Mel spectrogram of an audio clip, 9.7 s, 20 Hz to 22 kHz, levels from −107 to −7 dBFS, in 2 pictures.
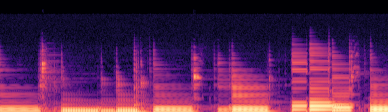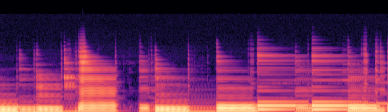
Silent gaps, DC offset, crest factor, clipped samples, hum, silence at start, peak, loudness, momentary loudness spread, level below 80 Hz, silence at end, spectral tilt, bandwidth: none; under 0.1%; 14 dB; under 0.1%; none; 0 s; -2 dBFS; -19 LUFS; 11 LU; -24 dBFS; 0 s; -11.5 dB/octave; 4.4 kHz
